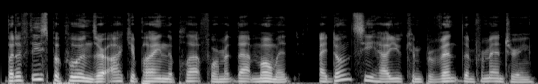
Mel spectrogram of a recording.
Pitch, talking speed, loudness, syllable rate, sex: 140 Hz, 235 wpm, -19 LUFS, 6.1 syllables/s, male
